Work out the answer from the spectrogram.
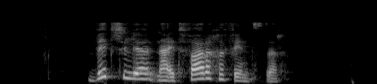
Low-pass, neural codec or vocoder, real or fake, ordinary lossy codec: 7.2 kHz; vocoder, 24 kHz, 100 mel bands, Vocos; fake; MP3, 32 kbps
